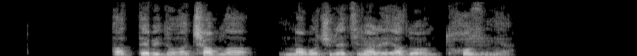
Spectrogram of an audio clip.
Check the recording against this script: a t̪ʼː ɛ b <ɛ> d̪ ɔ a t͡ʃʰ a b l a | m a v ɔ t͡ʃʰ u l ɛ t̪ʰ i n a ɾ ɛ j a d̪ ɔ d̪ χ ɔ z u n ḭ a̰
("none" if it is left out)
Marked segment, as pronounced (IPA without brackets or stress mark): i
